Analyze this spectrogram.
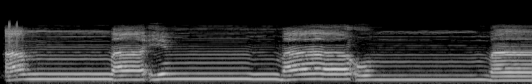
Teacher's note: ya jadi pertemuan mim dan mim ketika ada mim sukun ya mim sukun bertemu dengan mim berharakat dan bertasdid maka suara mim berharakat dan bertasid ditahan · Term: idgam Mimi, idgham mimi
